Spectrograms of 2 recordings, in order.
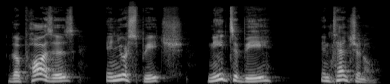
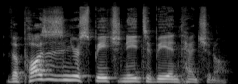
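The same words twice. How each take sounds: First: Pauses break up the sentence every few words. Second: The sentence runs through with no pauses. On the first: "Speech voices often pause way too much, like this" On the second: "saying the same sentence without any pauses"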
